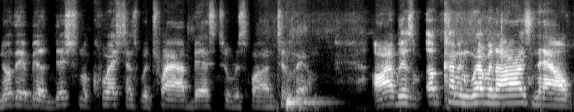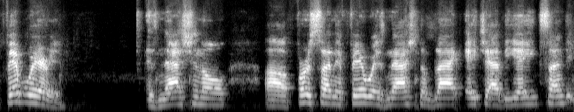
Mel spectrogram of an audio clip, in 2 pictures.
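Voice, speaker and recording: An ordinary speaking voice moves at a fairly quick pace with ordinary pitch variation. Its loudness swings widely. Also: man, fairly high pitch for a man. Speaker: Baptist preacher, health program director. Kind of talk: webinar hosting announcements. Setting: video call webinar.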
